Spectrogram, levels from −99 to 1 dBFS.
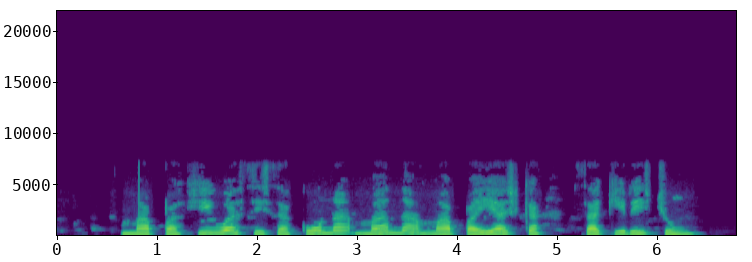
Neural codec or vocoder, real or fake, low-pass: none; real; 7.2 kHz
